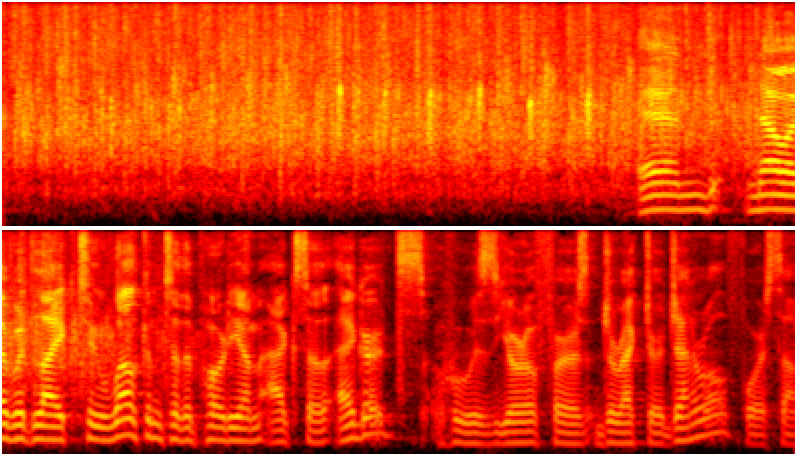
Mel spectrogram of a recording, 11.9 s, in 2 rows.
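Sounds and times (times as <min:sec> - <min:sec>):
audience applause for panelists: 0:00.0 - 0:07.8
speech: 0:04.8 - 0:11.8.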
